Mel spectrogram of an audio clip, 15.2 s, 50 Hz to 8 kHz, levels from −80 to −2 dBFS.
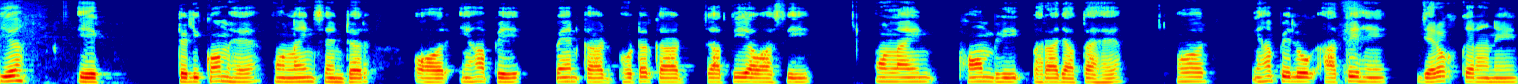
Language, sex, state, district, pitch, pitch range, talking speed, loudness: Hindi, male, Bihar, Lakhisarai, 145 Hz, 140-150 Hz, 115 wpm, -17 LUFS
